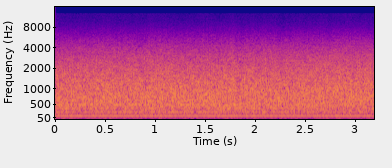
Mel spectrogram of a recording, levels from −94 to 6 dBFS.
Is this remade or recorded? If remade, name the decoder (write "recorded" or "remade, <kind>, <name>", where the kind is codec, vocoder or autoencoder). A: remade, autoencoder, DAC-VAE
